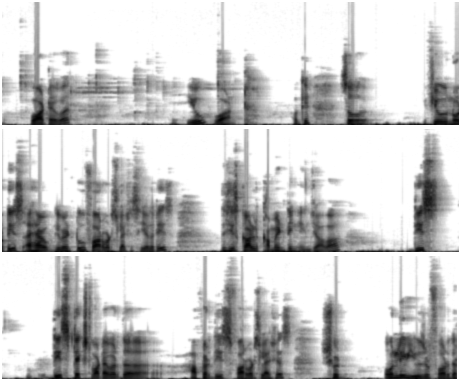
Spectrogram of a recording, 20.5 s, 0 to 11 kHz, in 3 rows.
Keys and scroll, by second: 0.7 space, 1.7 space, 2.6 space, 3.7 space.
